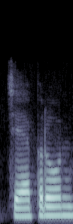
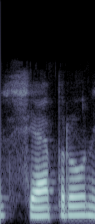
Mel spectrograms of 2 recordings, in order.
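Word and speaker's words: chaperone: चैपरोन भी बोल सकते हैं या फिर शैपरोन इसका एकदम सही प्रोनाउंसिएशन है।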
